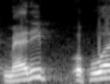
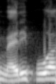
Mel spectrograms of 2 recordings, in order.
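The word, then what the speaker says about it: mirepoix: मैं मैरी पुआ यह एक फ्रेंच टर्मिनोलॉजी है। मैरी पुआ कहलाती है। एम एम ए आर आई पी ओ यू एक्स x silent हो जाता है।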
